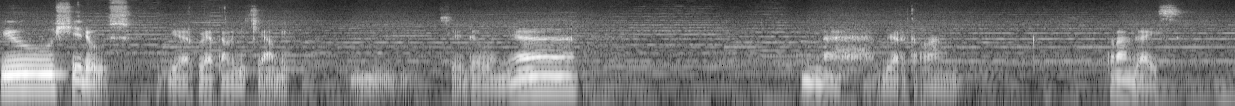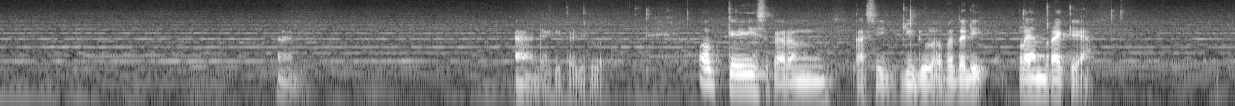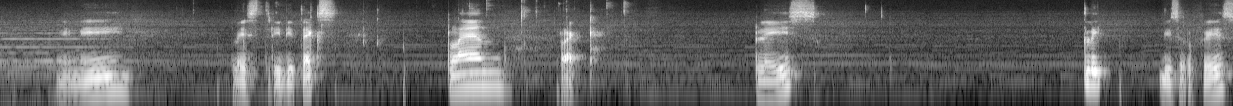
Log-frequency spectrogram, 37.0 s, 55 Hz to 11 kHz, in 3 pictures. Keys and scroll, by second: 18.7 o, 23.4 space, 26.5 super+a, 28.6-31.4 typing.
